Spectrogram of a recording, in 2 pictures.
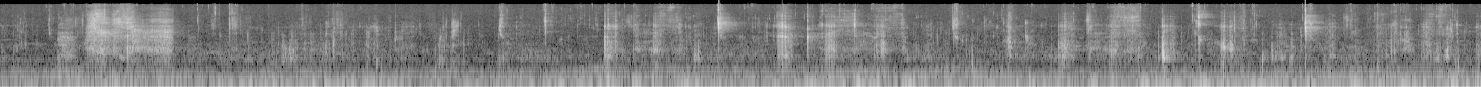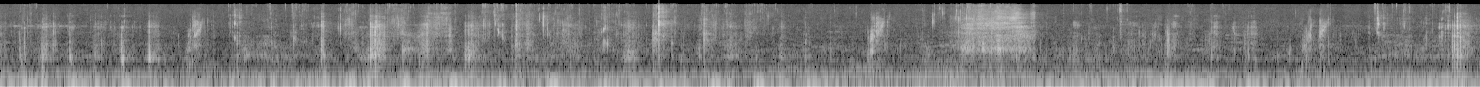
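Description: Close-miked chewing and wet mouth sounds of someone eating a mouthful of hand-mixed rice, with dense irregular clicks and smacks. Her fingers squish and mix rice on a steel plate.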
